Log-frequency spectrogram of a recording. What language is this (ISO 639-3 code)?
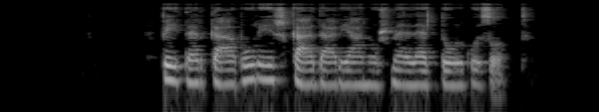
hun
